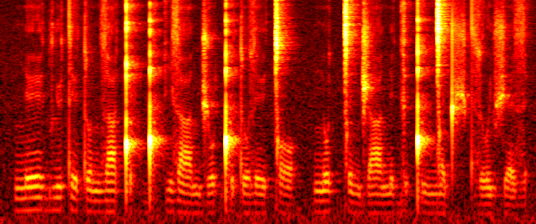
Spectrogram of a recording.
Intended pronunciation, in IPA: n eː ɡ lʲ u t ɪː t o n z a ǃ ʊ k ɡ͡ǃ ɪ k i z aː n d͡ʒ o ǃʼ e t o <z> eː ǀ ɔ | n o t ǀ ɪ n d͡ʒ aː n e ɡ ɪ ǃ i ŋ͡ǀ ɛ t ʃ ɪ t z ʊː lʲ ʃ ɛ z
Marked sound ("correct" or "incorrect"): correct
